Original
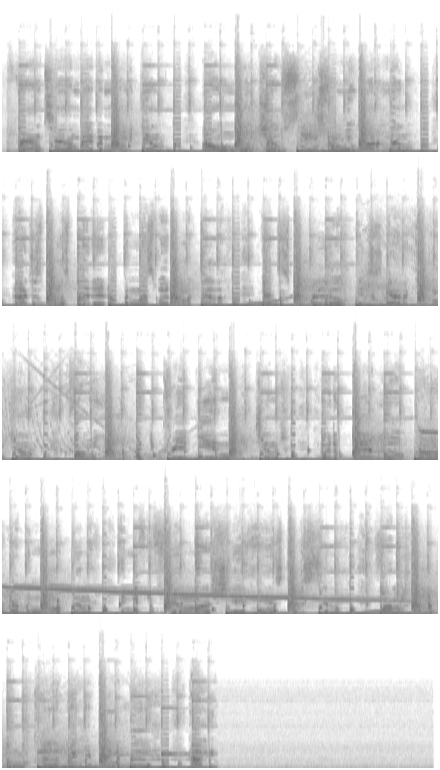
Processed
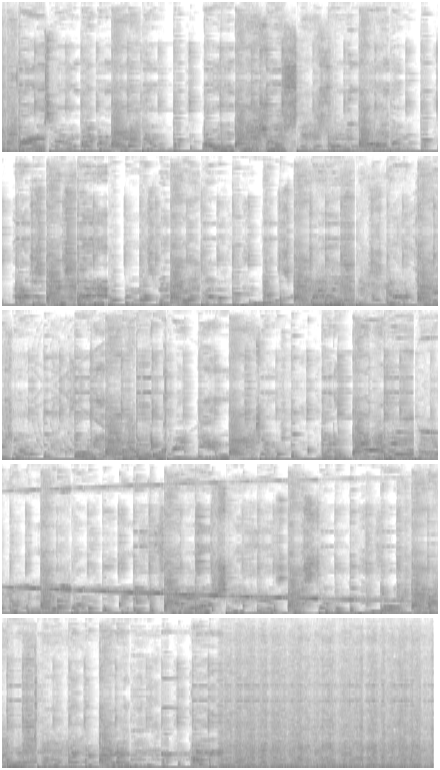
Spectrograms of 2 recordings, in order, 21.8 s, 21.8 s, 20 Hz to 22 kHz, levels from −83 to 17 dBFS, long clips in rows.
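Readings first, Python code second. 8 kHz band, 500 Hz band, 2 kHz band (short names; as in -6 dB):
-4.5 dB, -4.0 dB, -3.5 dB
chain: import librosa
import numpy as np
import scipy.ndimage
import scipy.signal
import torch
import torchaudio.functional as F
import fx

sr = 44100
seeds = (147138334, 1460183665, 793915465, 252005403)

y = fx.comb_fb(x, sr, f0_hz=150.0, decay_s=0.26, harmonics='all', damping=0.0, mix_pct=90)
y = np.repeat(scipy.signal.resample_poly(y, 1, 2), 2)[:len(y)]
y = fx.env_flatten(y, sr, amount_pct=100)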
